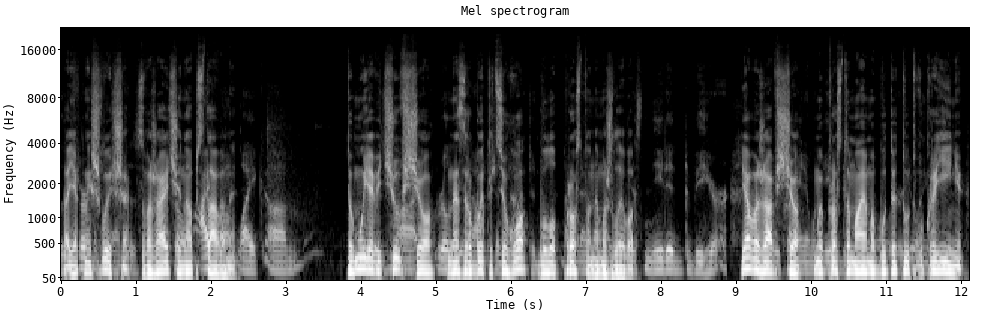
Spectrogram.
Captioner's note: sighs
